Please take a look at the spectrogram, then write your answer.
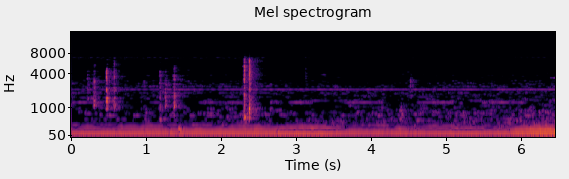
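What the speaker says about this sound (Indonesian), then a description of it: "Kita ketikkan Wireshark" A computer keyboard clicks in short bursts of quick keystrokes, close and crisp, with pauses between clusters over a steady low electrical hum.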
